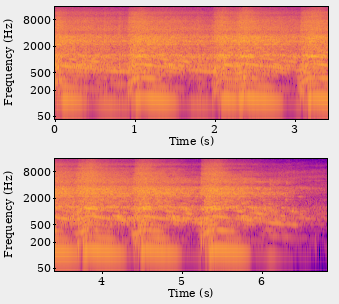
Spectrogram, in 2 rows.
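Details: Kawasaki 1100 STX jet ski, first start after ultrasonic carb cleaning, new fuel lines and exhaust manifold gasket, dry-rotted oil injection lines blocked off and running premix: sharp two-stroke blips rev and fall back cleanly without stumbling; normal two-stroke running.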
